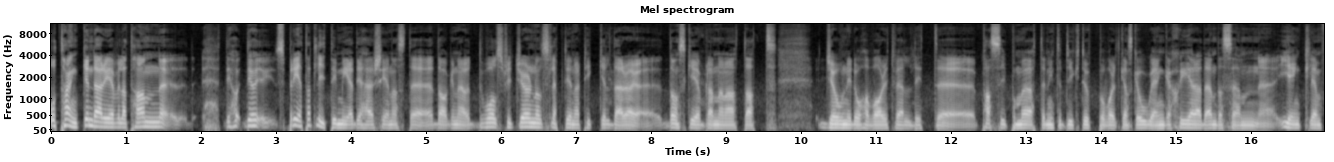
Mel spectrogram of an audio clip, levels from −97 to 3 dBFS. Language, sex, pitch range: Swedish, male, 100-120 Hz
